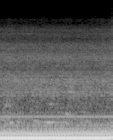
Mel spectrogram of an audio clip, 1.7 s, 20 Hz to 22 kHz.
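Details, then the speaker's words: Mitsubishi Evo 6 (CP9A) running just after a 340LPH E85 Quantum fuel pump install, with no fuel leaks: steady, even low drone with no misses, stumbles or surging. The pump is working and the engine runs cleanly. "yeah no fuel leaks Felix [Music] sounds like it's working any other pump Klump is working"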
